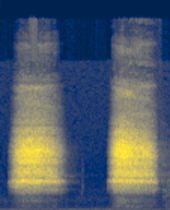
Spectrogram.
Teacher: To pronounce the 'sh' sound, the tongue goes up; it doesn't block the air, but comes up and almost touches the roof of the mouth; and the lips round a bit. And you need to release air.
